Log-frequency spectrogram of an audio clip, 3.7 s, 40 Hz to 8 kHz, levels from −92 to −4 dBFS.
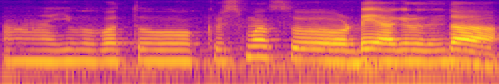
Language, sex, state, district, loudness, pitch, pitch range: Kannada, male, Karnataka, Shimoga, -17 LUFS, 175 Hz, 170-180 Hz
